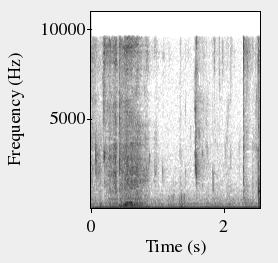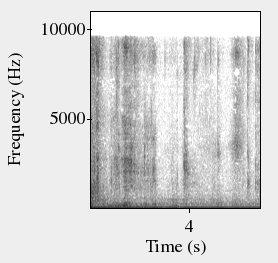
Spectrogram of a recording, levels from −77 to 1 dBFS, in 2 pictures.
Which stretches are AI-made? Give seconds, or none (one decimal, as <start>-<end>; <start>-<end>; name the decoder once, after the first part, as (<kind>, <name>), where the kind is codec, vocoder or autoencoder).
0.0-1.1 (vocoder, BigVGAN v2); 2.9-4.1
